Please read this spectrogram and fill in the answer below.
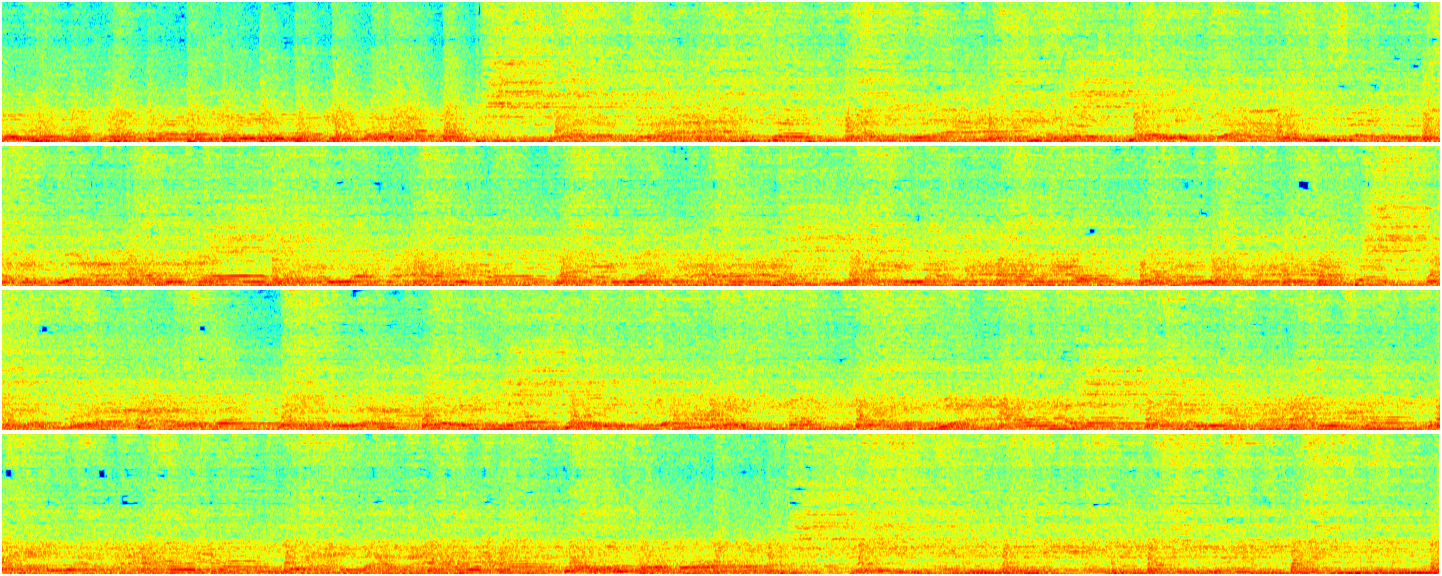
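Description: Punk band playing live: electric guitar, bass and drum kit, with vocals shouted into the microphone.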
